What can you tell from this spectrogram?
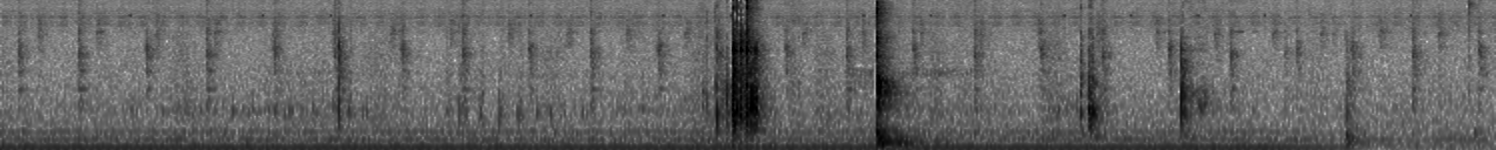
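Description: Small metal-and-wood pen kit parts clatter and knock as they are handled at a pen press and set down on a wooden board: one loud clatter about halfway through, a knock a second later, then two lighter clicks. A steady faint ticking, about two ticks a second, runs underneath.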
